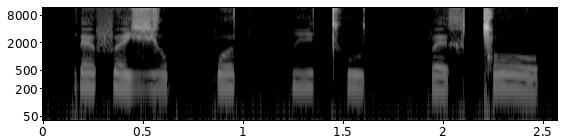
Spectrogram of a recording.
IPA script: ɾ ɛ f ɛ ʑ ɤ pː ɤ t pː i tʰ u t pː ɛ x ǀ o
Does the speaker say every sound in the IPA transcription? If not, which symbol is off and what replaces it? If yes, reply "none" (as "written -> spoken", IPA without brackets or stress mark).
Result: none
